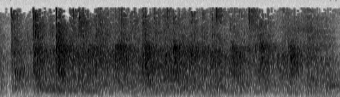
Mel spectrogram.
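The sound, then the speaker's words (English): A crowd claps steadily for about three seconds in a quick survey of who likes the Pittsburgh donut, a dense, even patter of many hands with no voices, holding at a moderate level before easing slightly near the end. “Clap your hands if you like the Pittsburgh.”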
